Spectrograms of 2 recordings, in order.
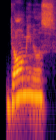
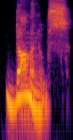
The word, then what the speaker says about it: Dominus: really true because it that's a short o it should be Dominus these are these are long but the Domino's is short with the accent on the first one but that's kind of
